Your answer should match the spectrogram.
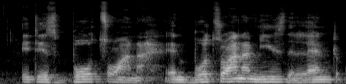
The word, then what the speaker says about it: Botswana: How do you actually pronounce it in your local language? It is Botswana. And Botswana means the land of Batswana, the land of the Tswana people. That's what it means. So, it's Botswana.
